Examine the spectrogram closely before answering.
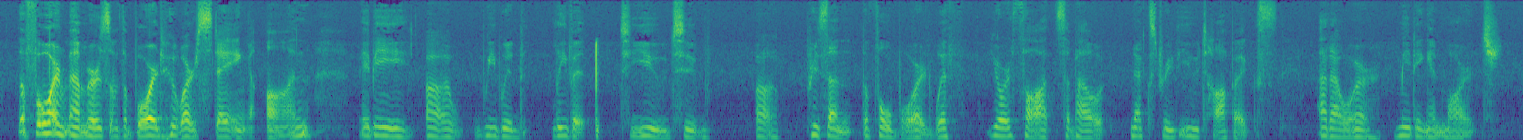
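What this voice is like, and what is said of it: Strained, hoarse, failing voice. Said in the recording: “I'm losing my voice.”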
